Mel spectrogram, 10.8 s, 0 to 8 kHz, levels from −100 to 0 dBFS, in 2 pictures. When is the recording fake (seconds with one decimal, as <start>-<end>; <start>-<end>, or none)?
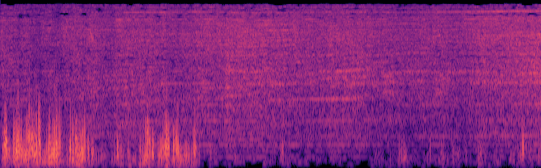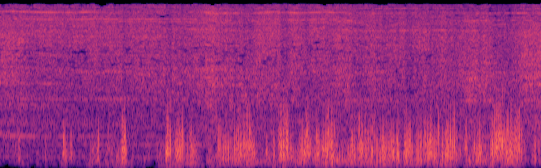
7.5-8.2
